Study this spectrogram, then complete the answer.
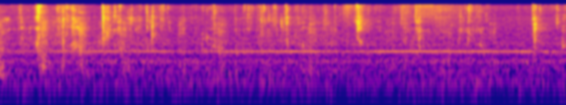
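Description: Close crunching and chewing of shrimp nachos made with sweet spicy chili Doritos and sour cream, with sharp crisp bites scattered irregularly over a steady low background and no talking.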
